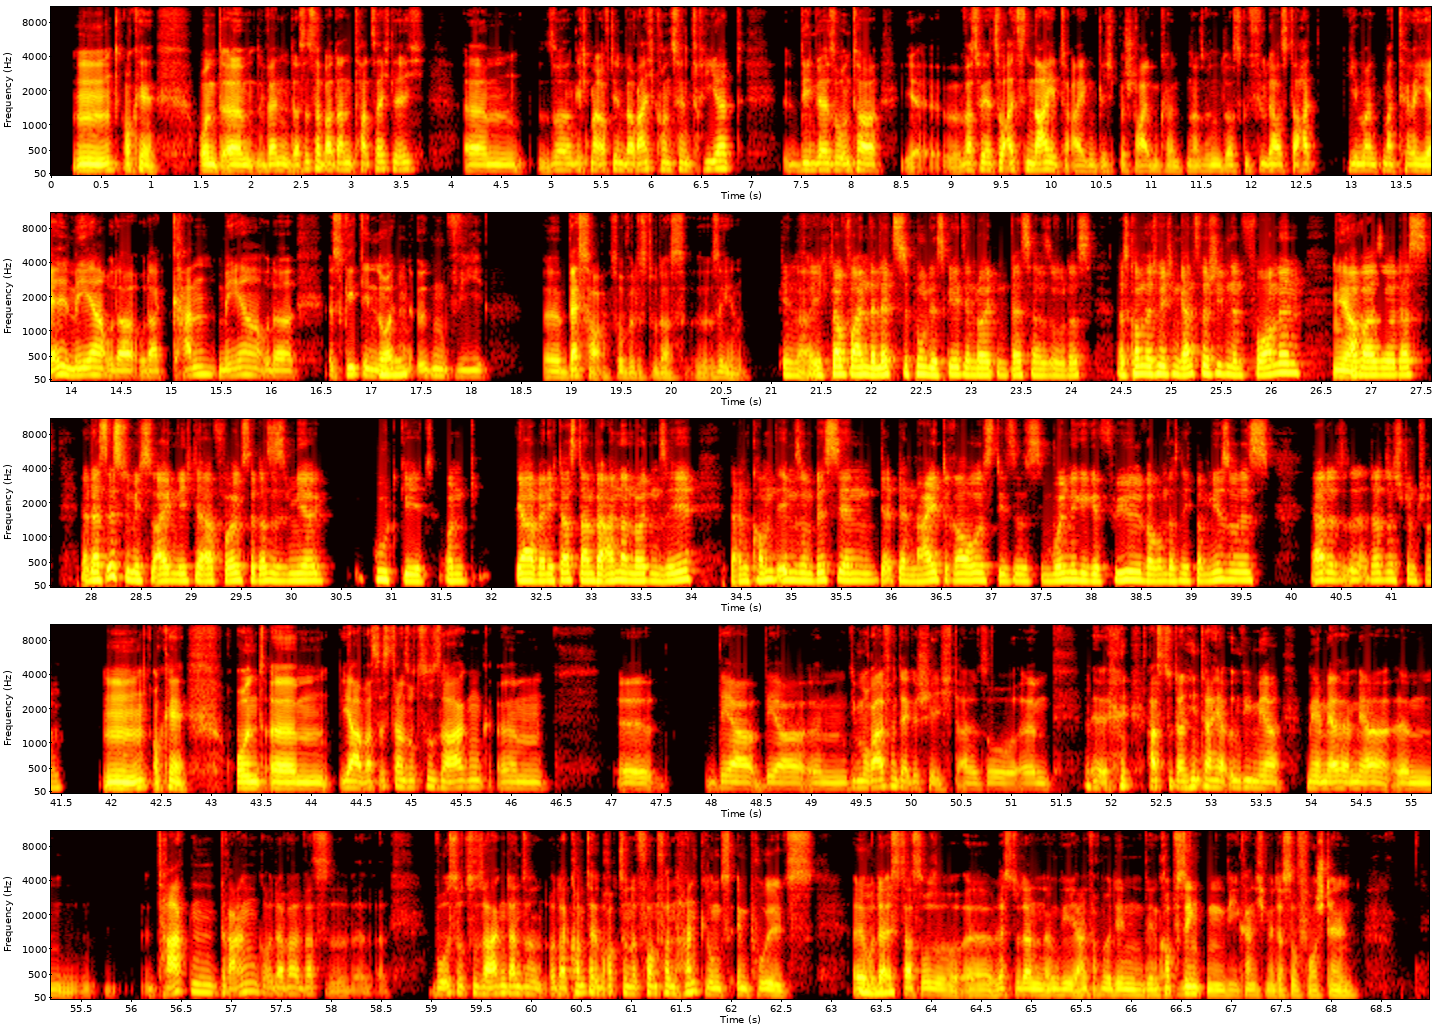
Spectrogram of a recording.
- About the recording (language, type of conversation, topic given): German, podcast, Welchen Einfluss haben soziale Medien auf dein Erfolgsempfinden?
- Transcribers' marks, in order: "sage" said as "sog"; chuckle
